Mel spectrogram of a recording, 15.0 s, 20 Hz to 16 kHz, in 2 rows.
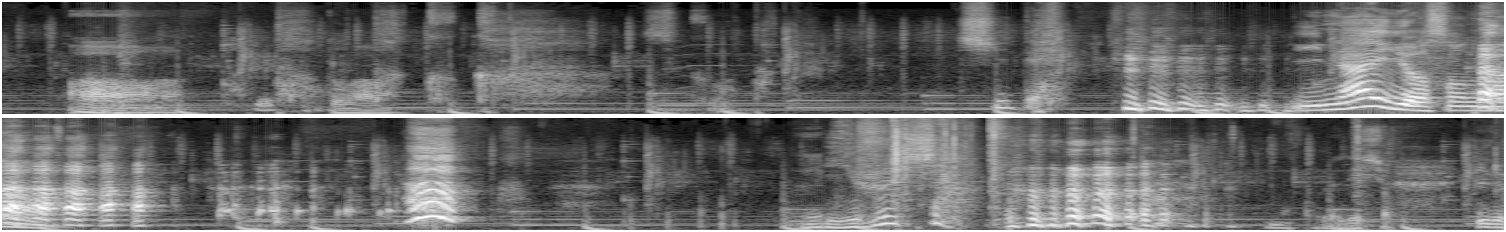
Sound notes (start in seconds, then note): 8.8 laughing; 12.4 laughing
